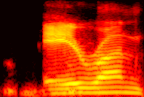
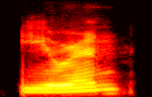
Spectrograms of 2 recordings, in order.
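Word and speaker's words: Eiran: Aaron. Aaron. Let me ask my friend. Here, Scruffy's got it. There you go. Like Aaron? Cashin. Probably. It's probably pronounced like AARON.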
